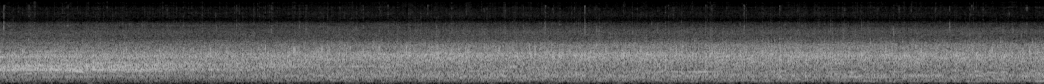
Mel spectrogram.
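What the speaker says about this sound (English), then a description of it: "je pense qu'il mérite des applaudissements" Crowd applause at a French tennis grand slam match, a steady dense wash of clapping that holds for the full stretch with no talk over it.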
